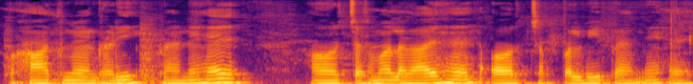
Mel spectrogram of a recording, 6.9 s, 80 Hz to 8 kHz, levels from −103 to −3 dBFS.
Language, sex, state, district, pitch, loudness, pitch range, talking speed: Hindi, male, Bihar, Gopalganj, 115 Hz, -16 LUFS, 110-125 Hz, 120 wpm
